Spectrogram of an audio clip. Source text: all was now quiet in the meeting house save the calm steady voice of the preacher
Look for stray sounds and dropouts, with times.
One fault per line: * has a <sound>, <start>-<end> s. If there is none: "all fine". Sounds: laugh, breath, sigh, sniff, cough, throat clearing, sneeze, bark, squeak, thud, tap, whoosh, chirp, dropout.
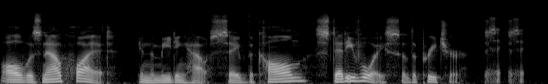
* has a laugh, 4.8-5.2 s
